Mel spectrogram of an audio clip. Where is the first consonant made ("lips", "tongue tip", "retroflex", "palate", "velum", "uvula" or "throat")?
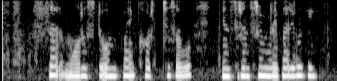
tongue tip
